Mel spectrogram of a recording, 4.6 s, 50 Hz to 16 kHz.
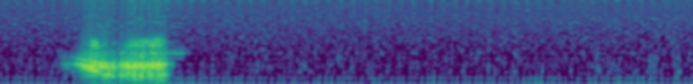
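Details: Carpathian stag of Bucovina, Romania, calling in the 2021 breeding season: a single harsh, harmonic roar of about half a second, then near silence with a faint low rumble.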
